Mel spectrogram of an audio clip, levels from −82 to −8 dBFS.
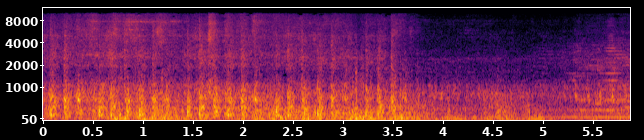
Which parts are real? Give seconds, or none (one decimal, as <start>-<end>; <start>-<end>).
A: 0.0-5.9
